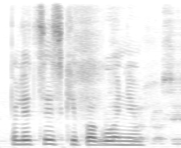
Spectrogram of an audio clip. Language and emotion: Russian, neutral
